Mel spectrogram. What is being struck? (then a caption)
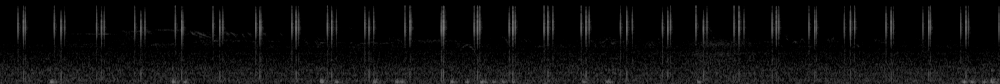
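Red jasper stone. Continued tapping on a red jasper crystal stone gives 29 short, sharp, bright clicks at an uneven pace, each dying away almost at once. The taps are quiet and high-pitched, with little low end beneath them.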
